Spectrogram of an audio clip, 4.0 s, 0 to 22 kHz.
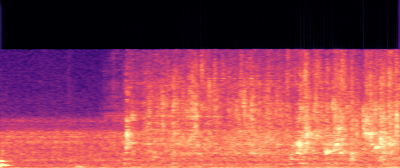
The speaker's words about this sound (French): Il faut laver, laver, laver les couteaux, ouch, laver les assiettes dans l'évier c'est le mot numéro 5, l'évier. Je fais la vaisselle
